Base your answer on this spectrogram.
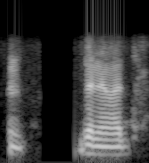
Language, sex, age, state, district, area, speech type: Marathi, male, 30-45, Maharashtra, Yavatmal, urban, conversation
